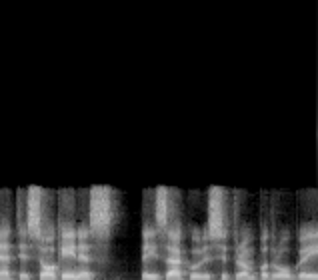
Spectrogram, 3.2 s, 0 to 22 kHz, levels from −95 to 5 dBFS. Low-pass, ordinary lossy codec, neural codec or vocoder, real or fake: 7.2 kHz; MP3, 64 kbps; codec, 16 kHz, 0.2 kbps, FocalCodec; fake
